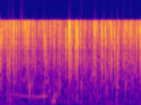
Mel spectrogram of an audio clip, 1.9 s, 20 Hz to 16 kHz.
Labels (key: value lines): label: biophony, cascading saw
recorder: SoundTrap 600 or HydroMoth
